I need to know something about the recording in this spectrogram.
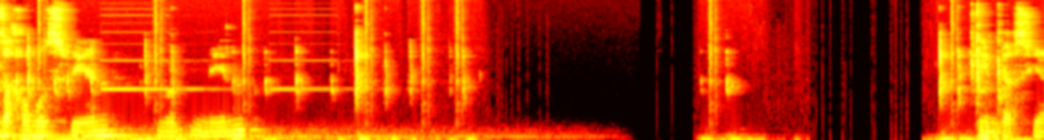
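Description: Short electronic blips sound as a menu selection moves.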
